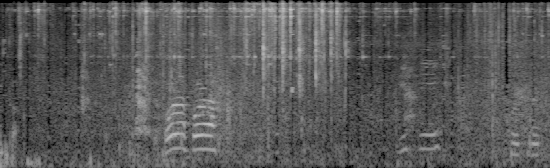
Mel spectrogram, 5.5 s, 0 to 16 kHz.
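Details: Shiba Inu father-and-son pair at a reunion with the owner's sister and niece, recorded about a week before 4 December 2018; two short rising-falling whines near the two-second mark, then softer whimpers later, over people talking.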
